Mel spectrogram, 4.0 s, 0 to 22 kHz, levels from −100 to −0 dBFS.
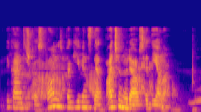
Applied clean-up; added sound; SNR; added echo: classical method log-MMSE.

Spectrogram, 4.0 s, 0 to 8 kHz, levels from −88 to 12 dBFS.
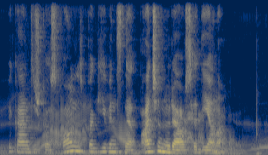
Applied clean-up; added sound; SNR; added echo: none; Musical instrument; 14 dB; none.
